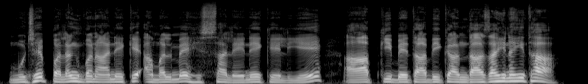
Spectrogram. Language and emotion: Urdu, surprised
